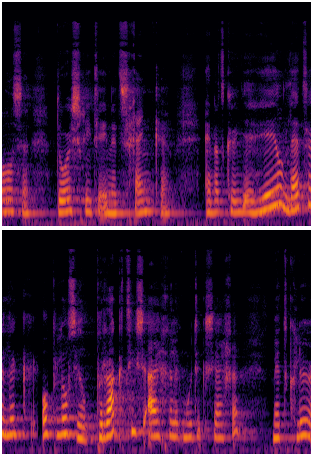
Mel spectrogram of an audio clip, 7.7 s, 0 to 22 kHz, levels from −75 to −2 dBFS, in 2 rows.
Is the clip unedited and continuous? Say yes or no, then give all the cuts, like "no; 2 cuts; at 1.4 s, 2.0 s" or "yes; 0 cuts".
no; 1 cut; at 4.3 s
